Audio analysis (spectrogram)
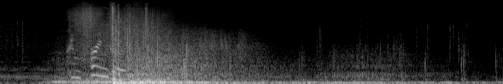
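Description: A Confringo blasting spell explodes in Hogwarts Legacy with a single loud, deep boom that swells and rolls out over about a second, then fades into a long low rumble with crackling debris.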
